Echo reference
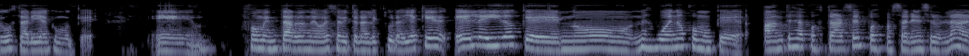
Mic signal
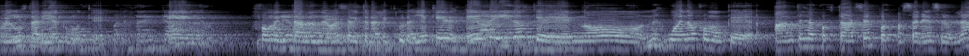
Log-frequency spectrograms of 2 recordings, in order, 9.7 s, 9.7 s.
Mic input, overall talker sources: both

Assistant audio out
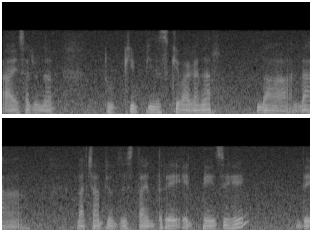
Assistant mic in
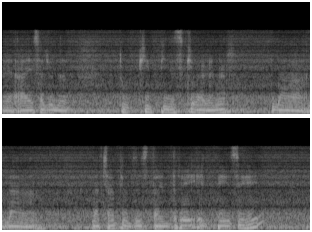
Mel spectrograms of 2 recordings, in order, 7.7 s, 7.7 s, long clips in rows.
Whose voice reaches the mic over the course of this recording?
echo only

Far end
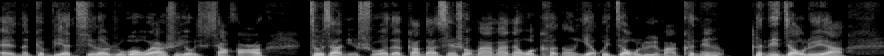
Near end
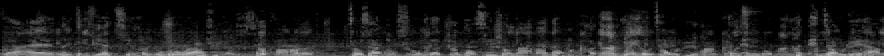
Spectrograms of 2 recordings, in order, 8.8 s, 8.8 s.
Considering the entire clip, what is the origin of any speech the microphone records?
both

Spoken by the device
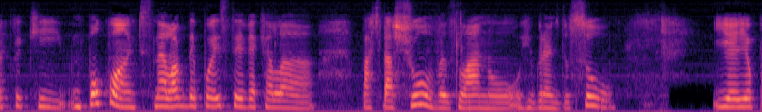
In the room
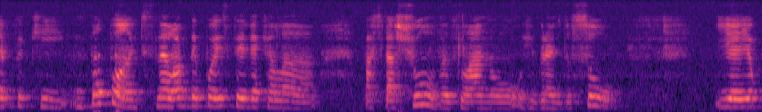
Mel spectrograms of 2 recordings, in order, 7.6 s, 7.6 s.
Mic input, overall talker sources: echo only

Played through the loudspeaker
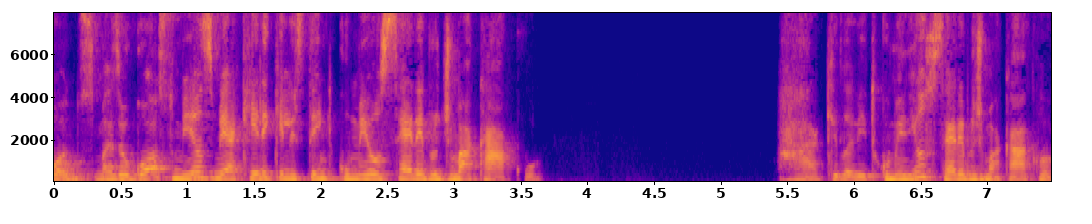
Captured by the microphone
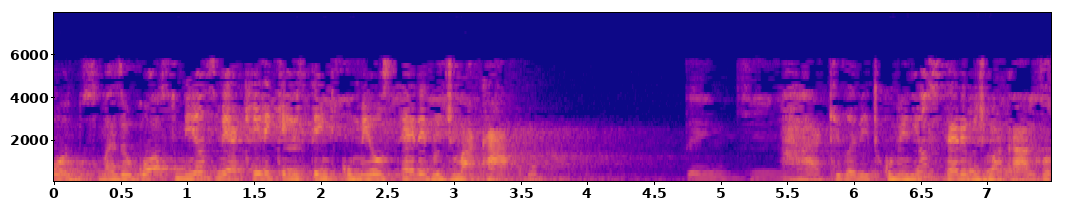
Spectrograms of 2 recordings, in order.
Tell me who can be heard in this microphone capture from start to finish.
both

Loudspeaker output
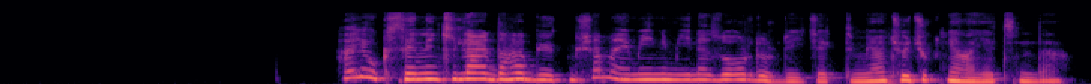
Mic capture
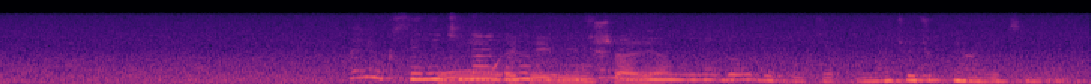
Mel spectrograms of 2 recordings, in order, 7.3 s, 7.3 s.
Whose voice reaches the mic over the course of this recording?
both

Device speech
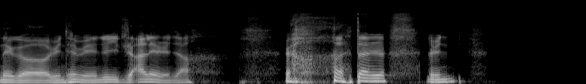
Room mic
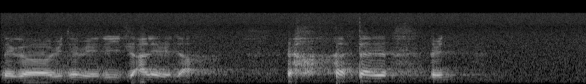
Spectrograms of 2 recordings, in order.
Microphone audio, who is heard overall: echo only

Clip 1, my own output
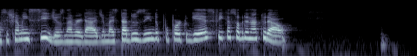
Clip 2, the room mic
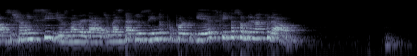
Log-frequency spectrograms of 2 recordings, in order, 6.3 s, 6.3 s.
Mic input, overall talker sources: echo only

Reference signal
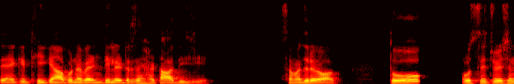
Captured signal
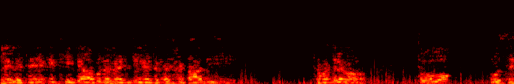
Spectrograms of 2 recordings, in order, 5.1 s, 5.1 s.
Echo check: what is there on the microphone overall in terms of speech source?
echo only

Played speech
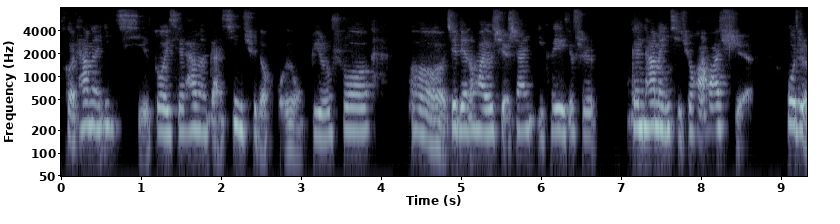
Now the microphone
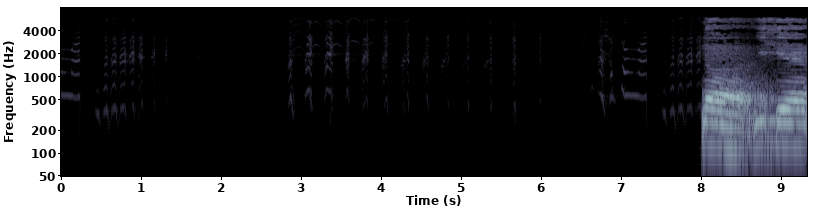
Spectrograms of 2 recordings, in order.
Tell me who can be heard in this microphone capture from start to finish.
user only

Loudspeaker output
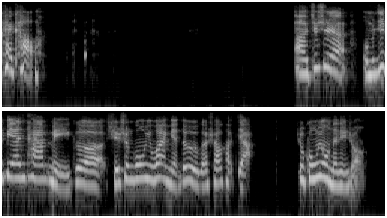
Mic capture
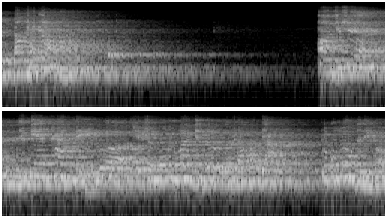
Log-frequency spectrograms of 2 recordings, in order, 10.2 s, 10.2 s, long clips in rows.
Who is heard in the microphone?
echo only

